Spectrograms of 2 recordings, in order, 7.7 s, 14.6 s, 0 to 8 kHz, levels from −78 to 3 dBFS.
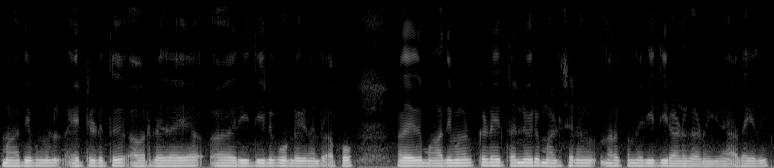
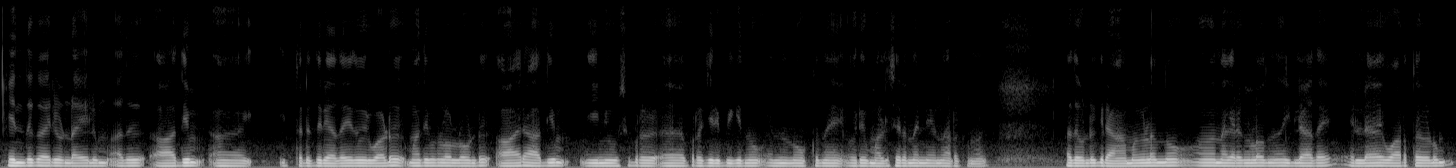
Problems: low volume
